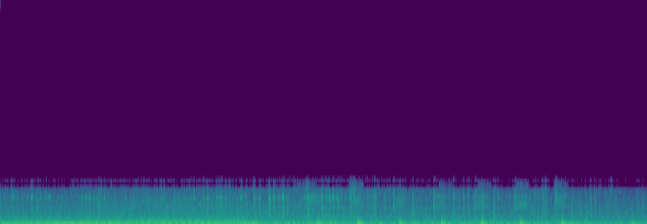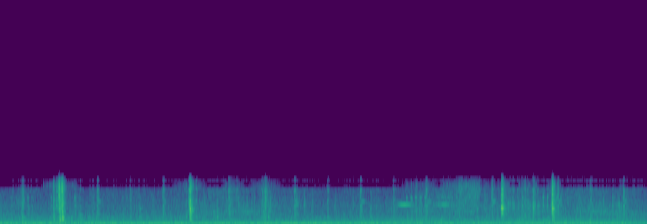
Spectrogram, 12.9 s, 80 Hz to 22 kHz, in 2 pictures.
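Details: 1998 Jeep Grand Cherokee ZJ V8 idling with a low rumble, then sharp irregular clicks and knocks about twice a second as the brake pedal is lightly touched; strange braking noise, cause unclear.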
